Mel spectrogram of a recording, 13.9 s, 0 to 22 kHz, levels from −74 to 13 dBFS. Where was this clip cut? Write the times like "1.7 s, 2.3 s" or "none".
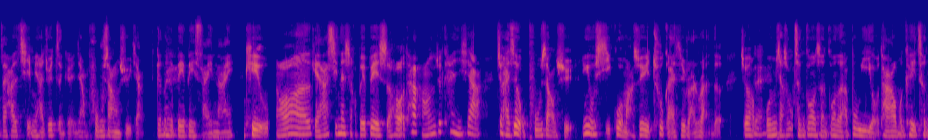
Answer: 3.7 s, 4.0 s, 11.9 s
